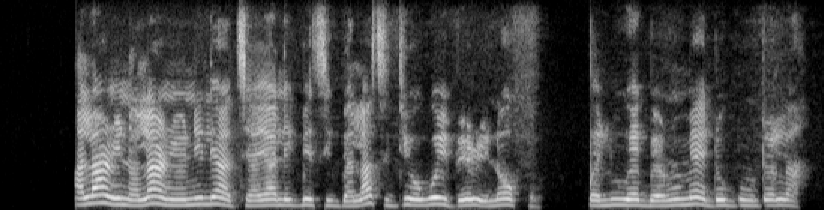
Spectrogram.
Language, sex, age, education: Yoruba, female, 30-45, tertiary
